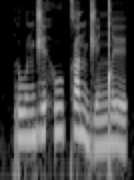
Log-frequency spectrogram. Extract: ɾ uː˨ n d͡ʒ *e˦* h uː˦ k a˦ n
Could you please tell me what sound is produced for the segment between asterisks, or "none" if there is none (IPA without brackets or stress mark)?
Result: e˦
